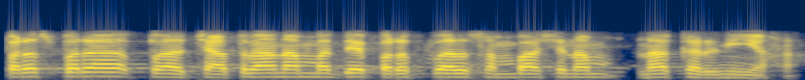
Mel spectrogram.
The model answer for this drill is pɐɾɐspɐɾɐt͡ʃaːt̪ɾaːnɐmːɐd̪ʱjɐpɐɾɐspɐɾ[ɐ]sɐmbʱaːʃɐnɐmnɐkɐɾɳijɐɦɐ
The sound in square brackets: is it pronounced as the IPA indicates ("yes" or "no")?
yes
